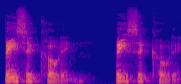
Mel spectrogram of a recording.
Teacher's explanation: serious serious serious serious okay serious so we're going to we we'll finish our phrase in a low tone but we'll also want to keep low tones because that sounds more serious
